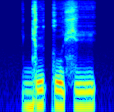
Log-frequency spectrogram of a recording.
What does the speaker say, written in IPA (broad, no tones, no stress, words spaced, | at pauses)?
ɟʉku çi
